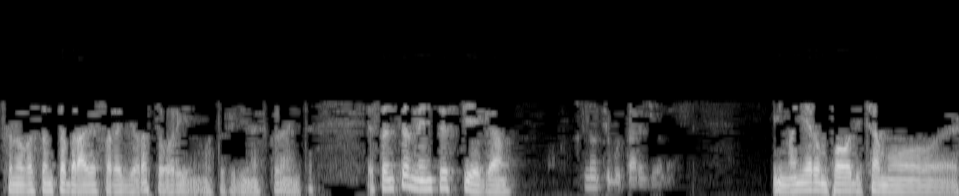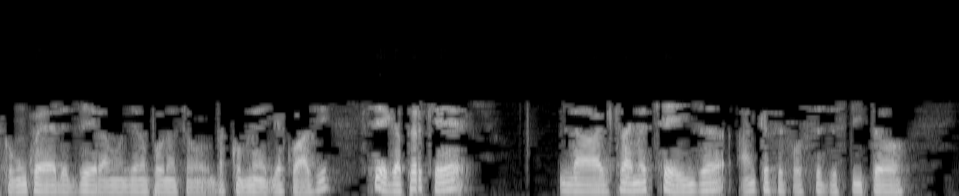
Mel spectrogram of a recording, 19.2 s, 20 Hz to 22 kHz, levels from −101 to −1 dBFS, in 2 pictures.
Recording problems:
garbled, watery; badly; nothing above 3 kHz

